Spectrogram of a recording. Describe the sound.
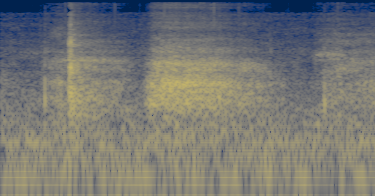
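Deep breaths taken during a guided relaxation exercise: a long, airy breath of soft noise, with a couple of briefer breaths around it. The breathing is faint, and no one talks.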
